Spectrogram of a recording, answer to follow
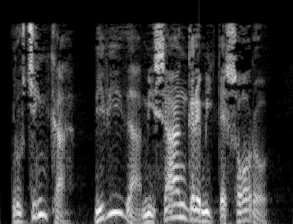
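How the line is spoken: Exclamation. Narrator (Spanish): exclamó Demetrio

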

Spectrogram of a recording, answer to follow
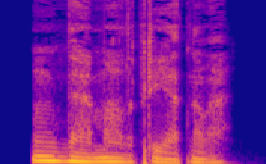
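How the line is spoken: Muttered. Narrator (Russian): пробормотала Илэйн

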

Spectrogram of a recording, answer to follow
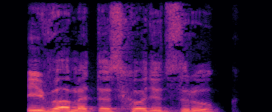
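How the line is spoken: Loud laughter. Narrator (Russian): Незнакомец расхохотался

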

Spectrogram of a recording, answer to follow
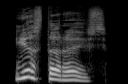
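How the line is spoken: Sigh. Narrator (Russian): вздохнула Катя

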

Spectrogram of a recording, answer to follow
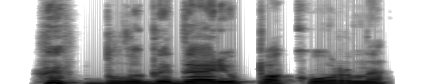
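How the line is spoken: Stifled snort. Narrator (Russian): сдавленно фыркнул Лоренс

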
